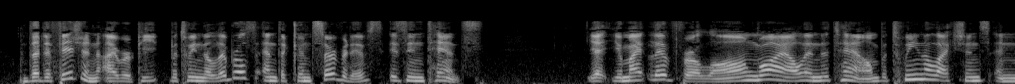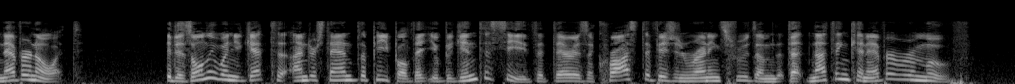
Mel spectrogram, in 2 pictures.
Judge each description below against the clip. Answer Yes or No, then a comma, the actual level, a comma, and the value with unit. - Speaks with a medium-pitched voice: Yes, medium, 170 Hz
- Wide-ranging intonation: No, average, 4.8 semitones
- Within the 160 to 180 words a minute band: Yes, average, 170 wpm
